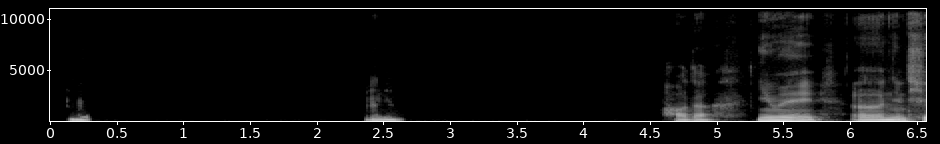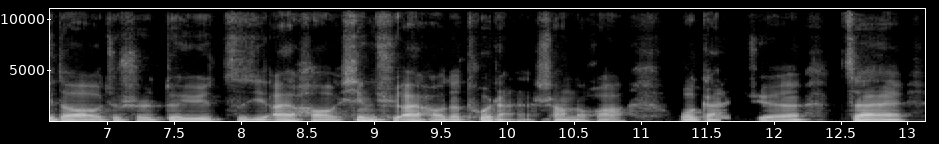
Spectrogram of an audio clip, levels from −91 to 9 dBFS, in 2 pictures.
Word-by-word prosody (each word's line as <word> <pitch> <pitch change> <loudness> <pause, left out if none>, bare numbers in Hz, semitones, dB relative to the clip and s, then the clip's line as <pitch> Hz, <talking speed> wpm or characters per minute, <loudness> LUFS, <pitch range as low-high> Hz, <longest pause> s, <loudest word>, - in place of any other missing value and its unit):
嗯。 95 -2 -3 2.1
嗯。 100 -3 -3 1.9
好 95 - -7
的。 95 0 -6 0.3
因 140 +2 +4
为， 125 -7 +3 0.2
呃， 100 -2 +1
您 100 +4 +4
提 115 0 -3
到 110 -3 +4
就 105 +2 -4
是 100 0 -3
对 105 +3 +1
于 105 +2 +1
自 105 +2 -6
己 95 -1 -1
爱 115 -1 +3
好 105 -1 0
兴 120 +6 +2
趣 95 - -3
爱 115 0 +6
好 100 -1 0
的 95 - +1
拓 120 +4 +1
展 95 -3 -4
上 100 -6 -1
的 90 0 -4
话， 90 -3 -4 0.4
我 100 +1 +2
感 95 -3 0 0.2
觉 90 +1 -1 0.3
在 100 -4 +4
100 Hz, 145 characters per minute, -23 LUFS, 95-110 Hz, 2.1 s, 爱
